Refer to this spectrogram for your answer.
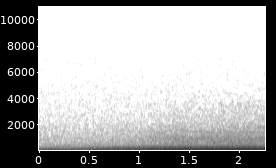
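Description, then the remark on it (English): A car engine hums low and steady, then revs up as the car pulls away in Leopoldville on a late Friday afternoon, its drone growing gradually louder, with no voices. “We pile into his car and head out for the Bergerot.”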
